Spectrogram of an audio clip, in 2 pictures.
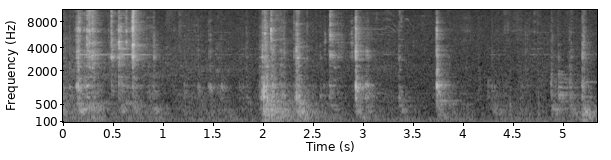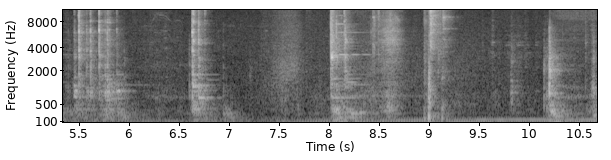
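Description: Metal clinks and clicks of steel drum-brake hardware: a shoe hold-down spring and retainer being pressed and twisted onto its pin with locking pliers, and the brake shoe shifting against the backing plate. It comes in short clusters of clinks, the loudest near the start, about two seconds in and near the end.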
